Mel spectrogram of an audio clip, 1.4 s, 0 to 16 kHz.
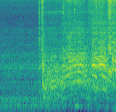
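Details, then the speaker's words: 1966–67 John Deere 400 tractor after hydraulic work, spark being verified: brief crank, then engine catches and runs on its own with a steady, even beat; it has spark and runs. "okay okay okay okay well apparently we have a spark and apparently it runs"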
